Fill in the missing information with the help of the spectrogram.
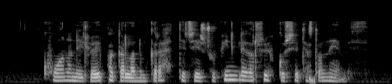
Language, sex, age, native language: Icelandic, female, 40-49, Icelandic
